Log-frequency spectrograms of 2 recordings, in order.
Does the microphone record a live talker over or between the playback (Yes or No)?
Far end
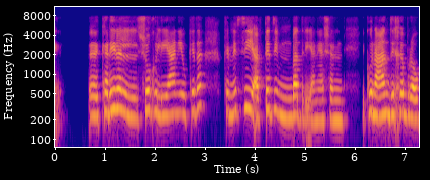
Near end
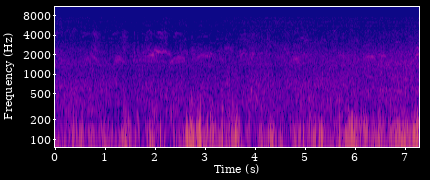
No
